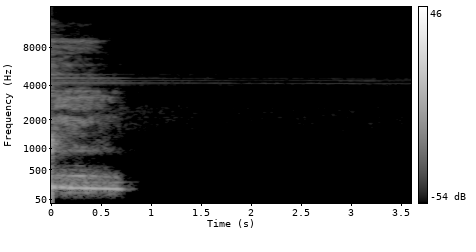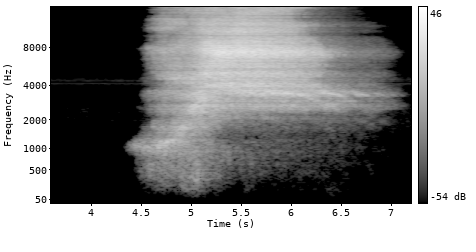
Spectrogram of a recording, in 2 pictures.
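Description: A brief voiced sound fades into silence, then one forceful, breathy whooshing exhale, a person releasing held breath during a breathing exercise, rises and tapers off over a couple of seconds, fairly loud.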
